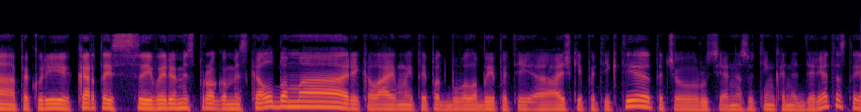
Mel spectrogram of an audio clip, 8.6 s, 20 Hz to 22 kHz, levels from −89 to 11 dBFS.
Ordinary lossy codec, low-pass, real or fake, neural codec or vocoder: AAC, 64 kbps; 7.2 kHz; real; none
